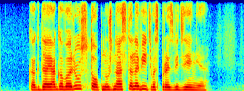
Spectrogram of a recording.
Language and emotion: Russian, angry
